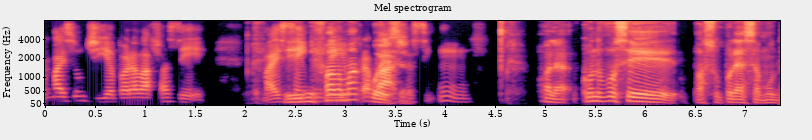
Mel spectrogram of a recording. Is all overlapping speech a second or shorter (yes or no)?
no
